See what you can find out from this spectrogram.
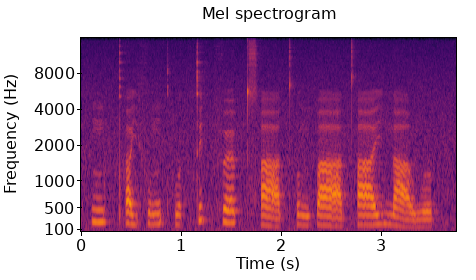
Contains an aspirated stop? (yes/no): yes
